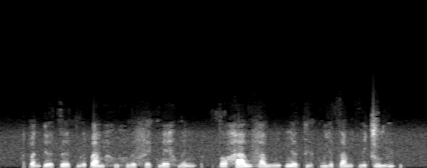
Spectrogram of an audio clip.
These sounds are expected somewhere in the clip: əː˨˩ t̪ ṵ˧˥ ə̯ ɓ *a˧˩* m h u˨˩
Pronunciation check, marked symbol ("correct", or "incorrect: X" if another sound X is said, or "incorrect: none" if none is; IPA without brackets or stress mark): correct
